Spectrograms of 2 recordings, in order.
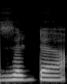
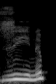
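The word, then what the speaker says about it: Z: ஆல்ஃபபெட்டில் கடைசியில் வர ஜெட்டை அமெரிக்காட்ட போய் ஜெட்டுன்னு சொன்னால் அவங்க என்னன்னு கேட்பாங்களாம். அவங்க ஜெட்டை வேறு மாதிரி ஜீன்னு ப்ரொனவுன்ஸ் பண்ணுறாங்க.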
